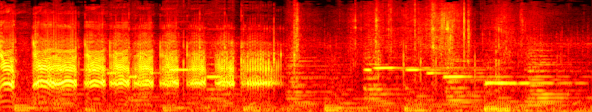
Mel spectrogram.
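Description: A cartoon crab character's cackling laughter in quick pulses for about two seconds, over background music. The music then carries on alone, with held notes over a regular bass beat.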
